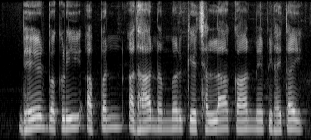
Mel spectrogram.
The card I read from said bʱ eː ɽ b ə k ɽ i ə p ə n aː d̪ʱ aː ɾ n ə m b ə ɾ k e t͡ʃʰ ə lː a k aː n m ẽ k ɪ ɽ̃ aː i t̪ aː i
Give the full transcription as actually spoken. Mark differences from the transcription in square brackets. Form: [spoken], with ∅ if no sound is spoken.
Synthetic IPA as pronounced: bʱ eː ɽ b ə k ɽ i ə p ə n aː d̪ʱ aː ɾ n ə m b ə ɾ k e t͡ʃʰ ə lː a k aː n m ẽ [p] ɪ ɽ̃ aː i t̪ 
